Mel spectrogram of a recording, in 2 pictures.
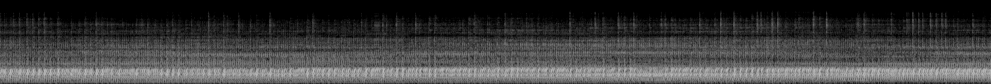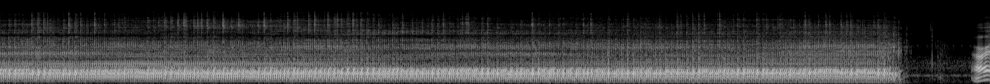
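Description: A 30 Degrees North BWS 5B 1/5-scale gas RC car engine runs at a loud, steady buzzing idle close by for nearly twenty seconds, then cuts off abruptly at the end.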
